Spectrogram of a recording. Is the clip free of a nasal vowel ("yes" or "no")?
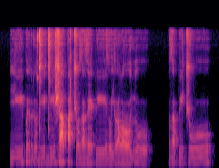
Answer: yes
